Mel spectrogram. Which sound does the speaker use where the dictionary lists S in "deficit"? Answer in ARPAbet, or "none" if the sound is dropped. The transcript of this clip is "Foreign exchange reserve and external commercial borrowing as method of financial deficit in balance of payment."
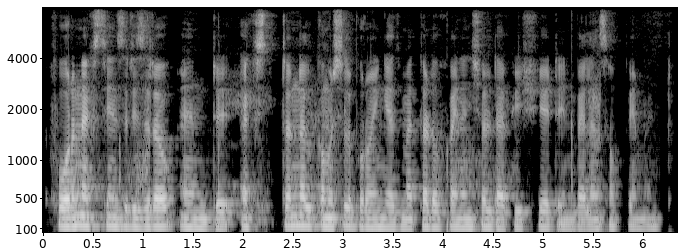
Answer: SH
